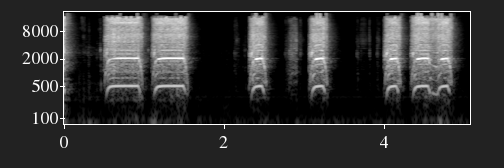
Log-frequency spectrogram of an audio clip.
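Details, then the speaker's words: Heavily used factory Makita DHP483 18V compact drill before repair: short bursts of a high, gritty whir with a squeal on each run. A bearing is suspected gone or rubbing, and the faulty switch gives no variable speed. "Pretty sure this is brushless. Sounds like there's a bearing gone, or at least it's rubbi"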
